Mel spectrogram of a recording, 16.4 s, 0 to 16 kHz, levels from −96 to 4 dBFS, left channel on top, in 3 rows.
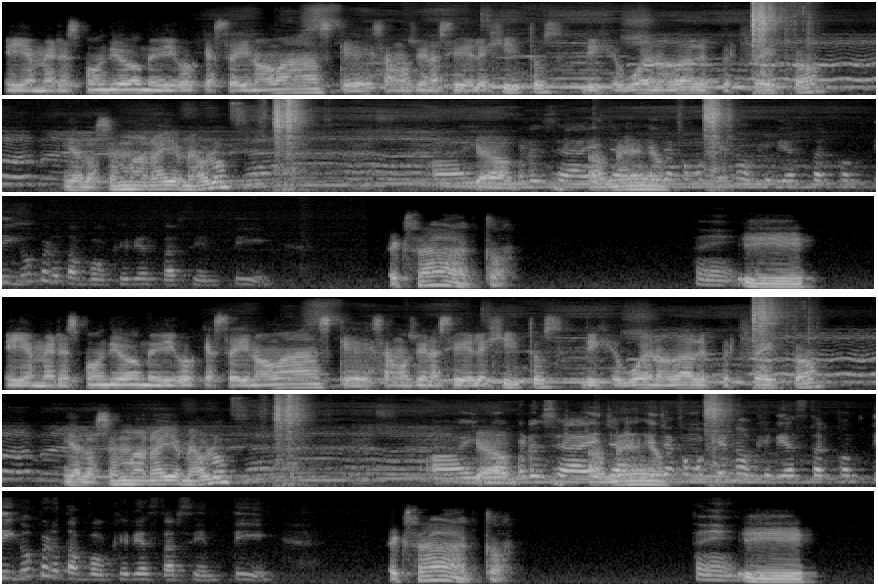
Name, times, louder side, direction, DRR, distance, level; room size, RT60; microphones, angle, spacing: voice 1, 0.0-5.1 5.8-6.9 8.4-8.7 9.1-9.6 13.3-14.1 15.5-15.9, right 1 dB, 10° right, 1.3 m, -30 dB
sound 1, 1.4-11.8, left 2 dB, 30° left, 2.1 m, -42 dB
sound 2, 2.5-5.2 5.7-6.4 6.8-7.5 8.0-8.1 8.4-8.5 9.2-9.3 9.6-10.1 10.9-11.0 12.8-12.9, left 7 dB, 45° left, 3.2 m, -35 dB
sound 3, 3.1-8.4, left 2 dB, 5° left, 2.4 m, -44 dB
voice 2, 8.1-12.6 15.2-15.6, right 5 dB, 80° right, 0.8 m, -36 dB
13.5 x 4.6 x 2.9 m
head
